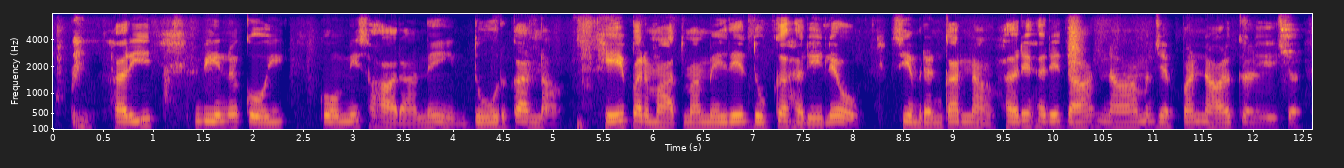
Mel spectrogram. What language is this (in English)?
Punjabi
